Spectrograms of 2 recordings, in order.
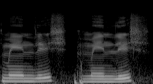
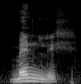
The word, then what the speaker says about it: männlich: Whenever there is a double consonant, then the vowel will be shortened.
